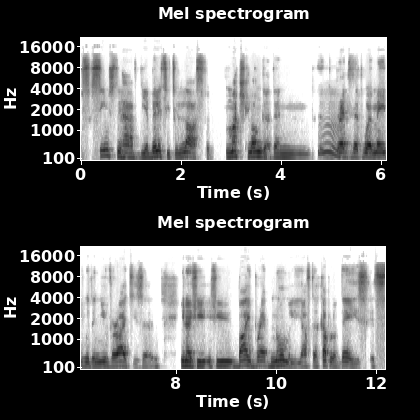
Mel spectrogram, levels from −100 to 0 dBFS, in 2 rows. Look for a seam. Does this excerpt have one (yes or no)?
no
